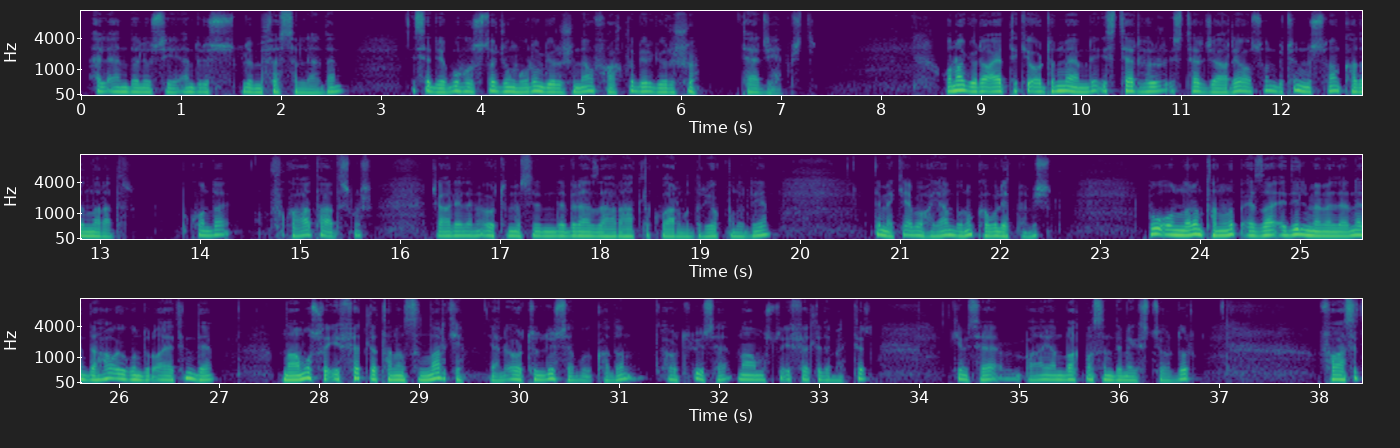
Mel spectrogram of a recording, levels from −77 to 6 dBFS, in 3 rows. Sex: male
